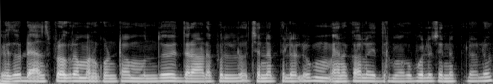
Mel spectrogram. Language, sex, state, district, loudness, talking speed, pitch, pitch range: Telugu, male, Andhra Pradesh, Krishna, -15 LUFS, 180 wpm, 145 Hz, 140-150 Hz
